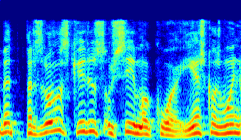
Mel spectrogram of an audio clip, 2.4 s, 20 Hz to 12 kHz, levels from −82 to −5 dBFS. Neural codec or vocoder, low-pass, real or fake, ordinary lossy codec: codec, 16 kHz, 4 kbps, X-Codec, WavLM features, trained on Multilingual LibriSpeech; 7.2 kHz; fake; AAC, 64 kbps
